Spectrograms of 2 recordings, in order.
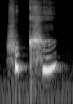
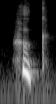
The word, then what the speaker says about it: hook: 이 중에서 이 후크, 후크라고 많이들 말씀을 해보셨을 텐데, 영어 단어 H-O-O-K 이거잖아요. 그죠? H-O-O-K 발음을 영어식으로 정확히 한번 해보세요. 훅 아니고, 후크 아니고, 바로 훅 이겁니다. 훅 들어오는 거 아니고요. 후크 아니고요. 훅 이렇게 하신다고요. 끝부분에 크, 크, 크 이렇게 끝난다는 거.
